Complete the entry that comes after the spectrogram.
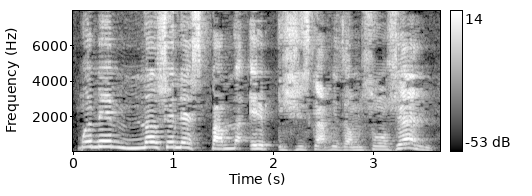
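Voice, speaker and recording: A woman's voice: medium pitch, sing-song, unhurried, a little mellow. A woman from Haiti with a Haitian accent, speaking in an impassioned, repetitive way about her country and mixing in Creole words. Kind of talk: impassioned political talk.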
